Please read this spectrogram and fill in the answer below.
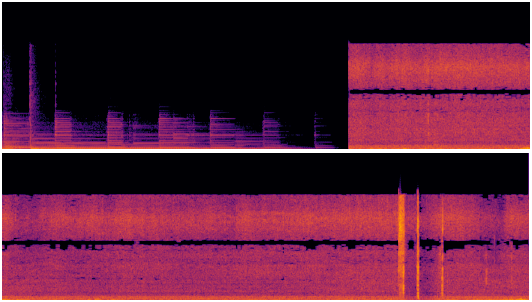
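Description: Guitar music fades out over the first three seconds and stops. Then steady outdoor background noise, and near the end a few sharp clicks as a beverage can's pull tab is cracked open.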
